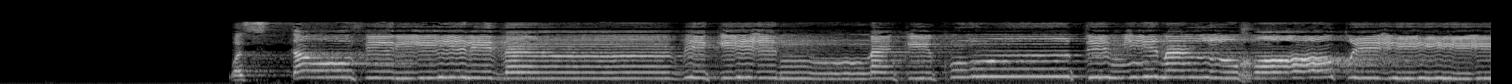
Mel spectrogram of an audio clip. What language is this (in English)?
Arabic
